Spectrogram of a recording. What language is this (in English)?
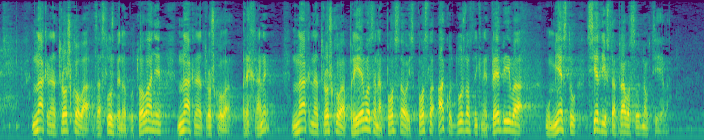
Croatian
